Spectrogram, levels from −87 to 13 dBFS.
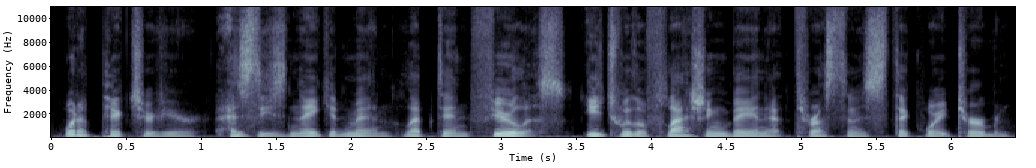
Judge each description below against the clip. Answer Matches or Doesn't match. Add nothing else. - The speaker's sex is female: Doesn't match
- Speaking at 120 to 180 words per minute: Doesn't match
